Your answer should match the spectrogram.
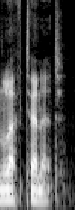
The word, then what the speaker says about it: lieutenant: So you're in Canada, and you follow, at least for this particular word, the more traditional British pronunciation, lieutenant.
